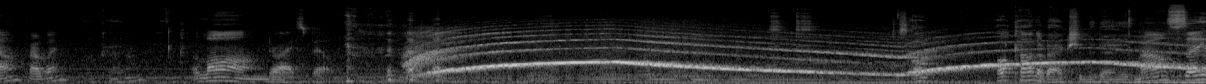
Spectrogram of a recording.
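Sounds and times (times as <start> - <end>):
speech: 0.0 - 4.7, 10.2 - 12.0
laughter: 3.5 - 5.0
emergency vehicle siren wailing: 4.0 - 12.0
faint road rumble: 4.2 - 12.0.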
